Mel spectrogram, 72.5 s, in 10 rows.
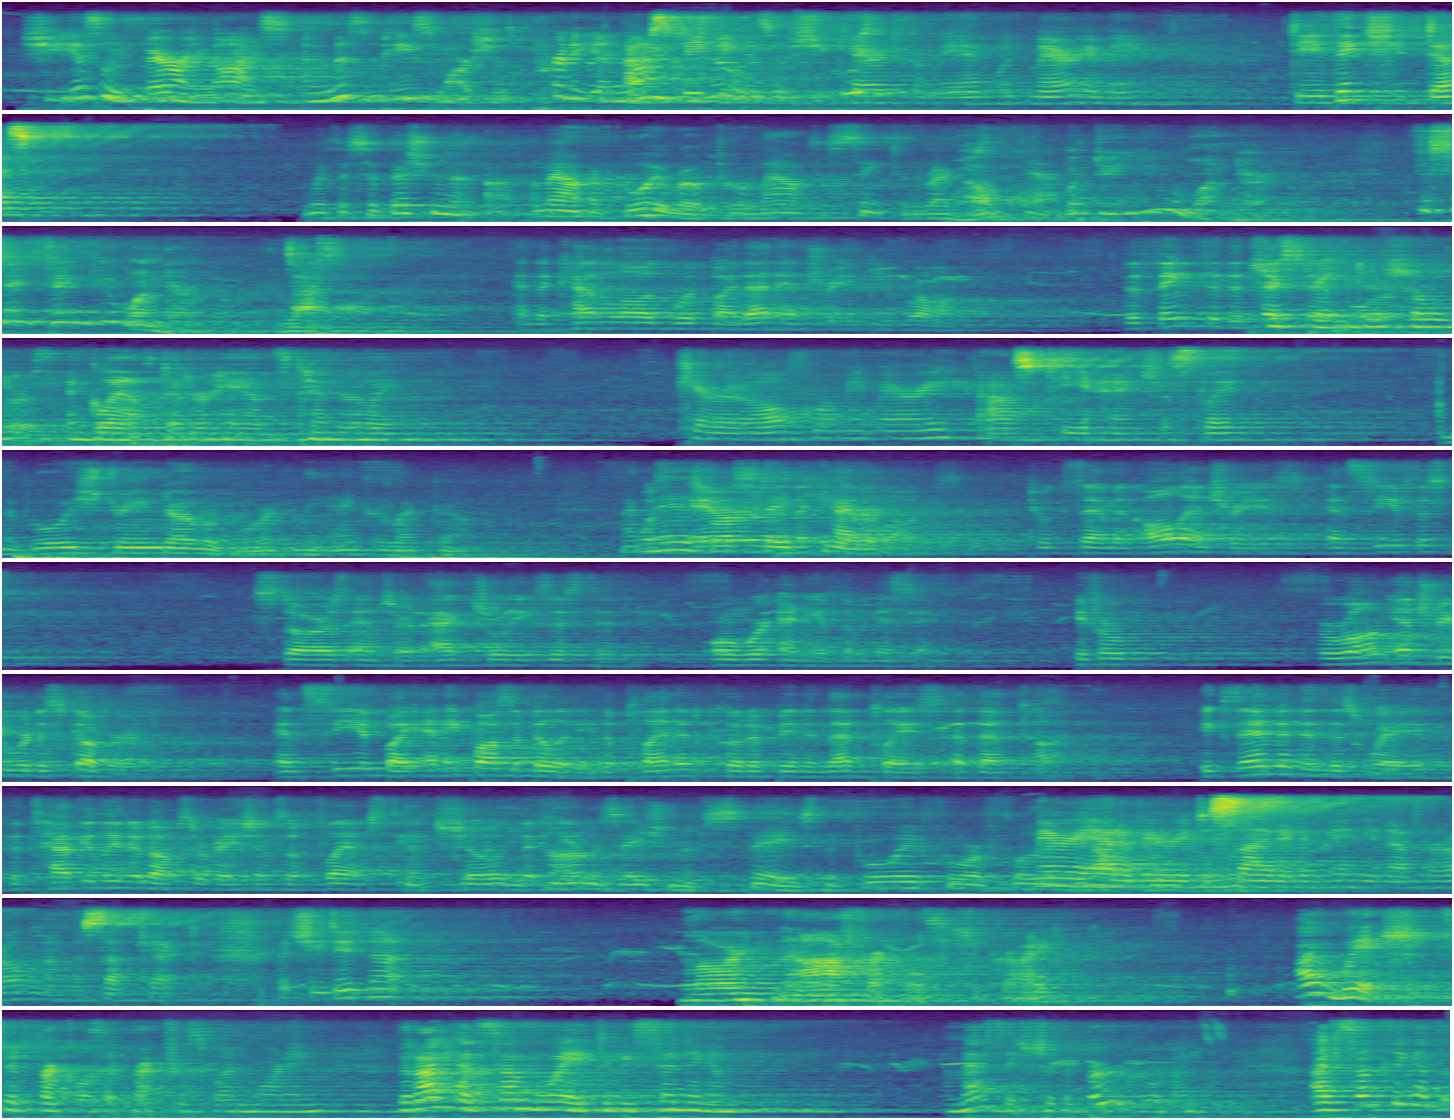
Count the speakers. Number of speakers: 6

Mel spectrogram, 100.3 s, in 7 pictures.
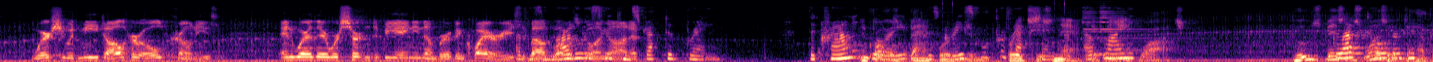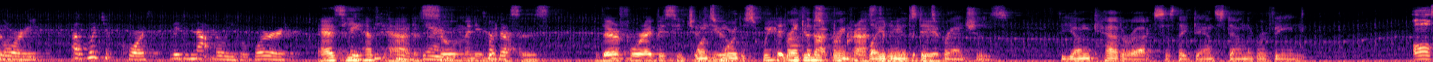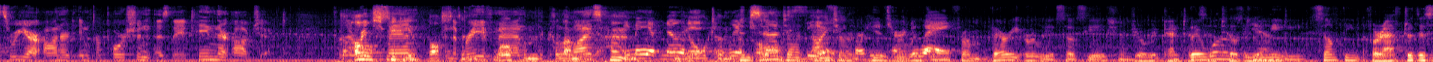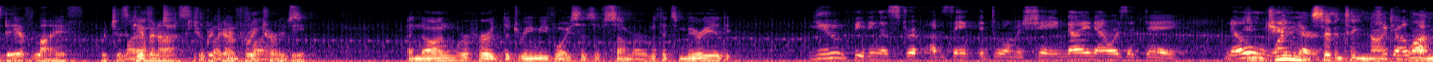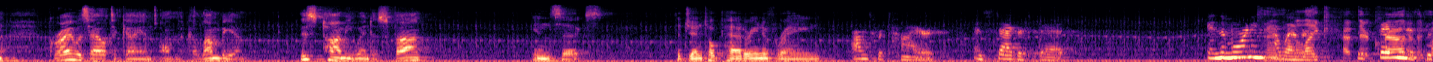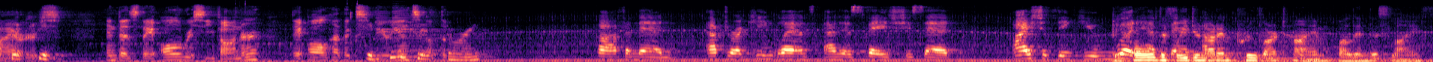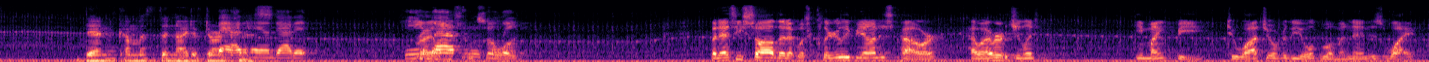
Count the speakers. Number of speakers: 10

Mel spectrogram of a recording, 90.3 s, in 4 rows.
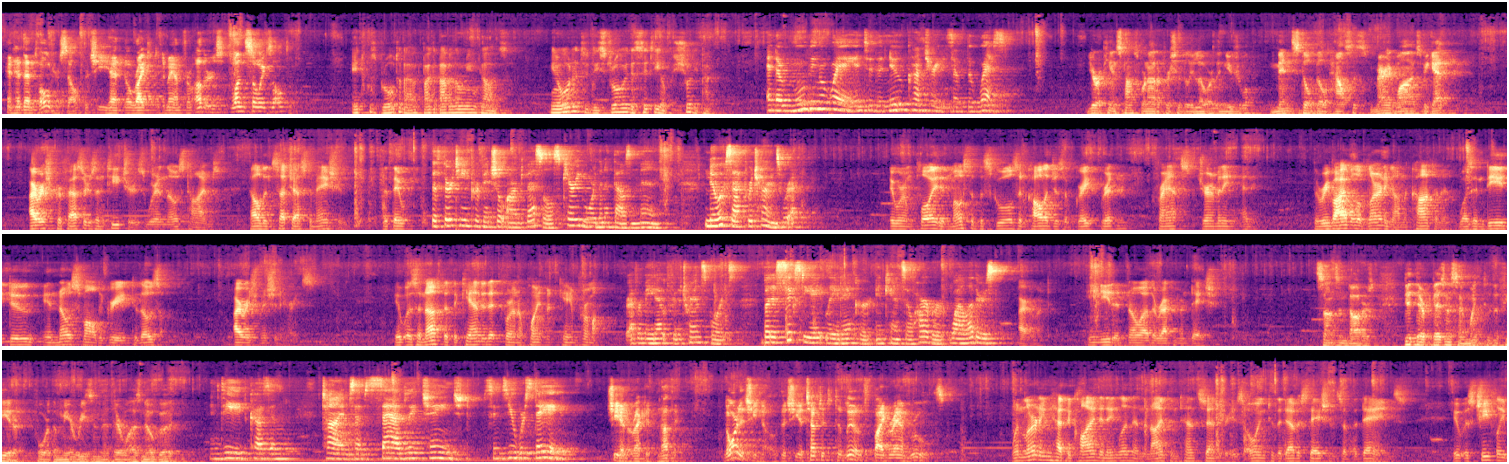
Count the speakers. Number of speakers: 6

